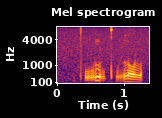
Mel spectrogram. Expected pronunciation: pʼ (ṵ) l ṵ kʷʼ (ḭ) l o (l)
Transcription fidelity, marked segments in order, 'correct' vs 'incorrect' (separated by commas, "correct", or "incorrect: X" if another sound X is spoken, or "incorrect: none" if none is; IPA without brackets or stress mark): correct, correct, correct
